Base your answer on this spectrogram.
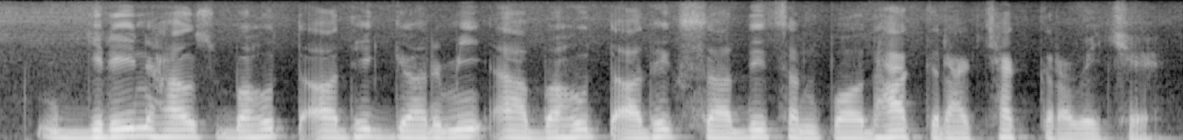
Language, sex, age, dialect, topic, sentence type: Maithili, male, 18-24, Eastern / Thethi, agriculture, statement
